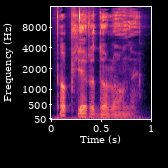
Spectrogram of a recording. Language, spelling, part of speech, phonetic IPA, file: Polish, popierdolony, adjective / verb, [ˌpɔpʲjɛrdɔˈlɔ̃nɨ], Pl-popierdolony.ogg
